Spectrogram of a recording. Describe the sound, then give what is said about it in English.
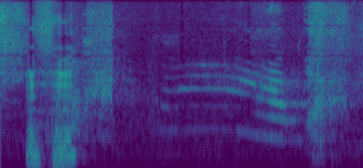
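A young girl imitates a cat, with two short, loud vocal bursts followed by a long, wavering meow that slides downward in pitch. “Do you have like a demon cat in your house? No, that's my daughter.”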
